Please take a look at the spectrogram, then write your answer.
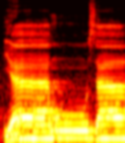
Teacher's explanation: Ya 2 harakat, mu 2 harakat, sa 2 harakat.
